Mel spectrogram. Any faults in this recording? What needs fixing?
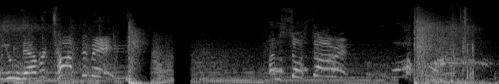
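From 1.72 to 1.92 s the receiver lost valid frames and muted, a digital broadcast dropout: a 20 ms fade, then 160 ms of programme gone. Better reception or stronger error protection on the broadcast link would prevent it.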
